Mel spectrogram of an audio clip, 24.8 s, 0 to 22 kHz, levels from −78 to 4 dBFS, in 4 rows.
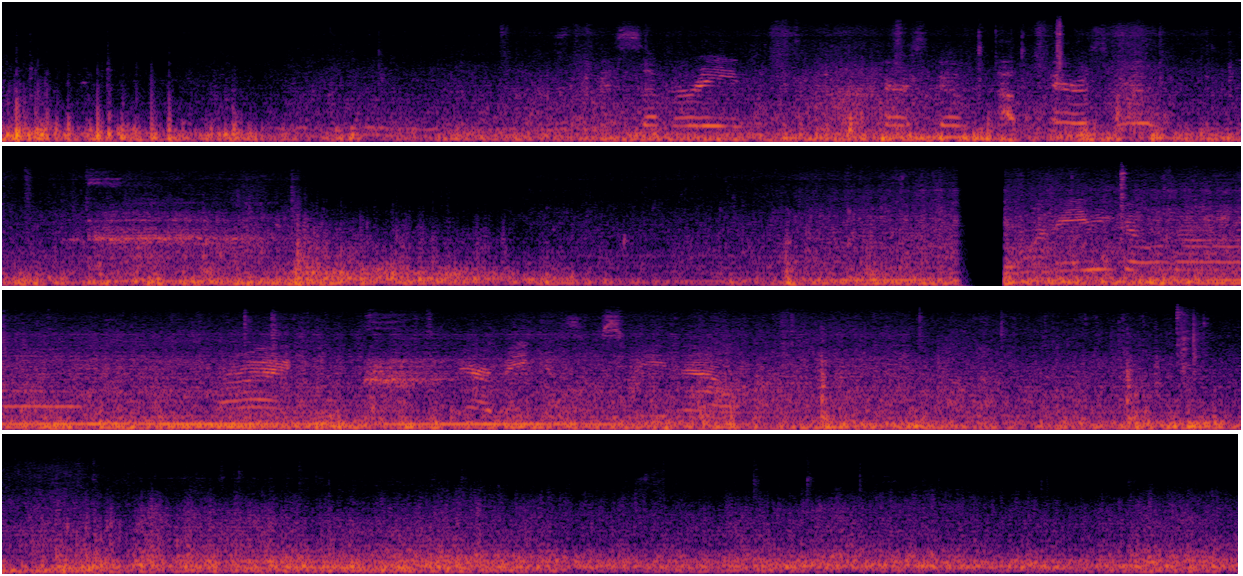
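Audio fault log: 10.96–11.21 s, long network dropout: the sound turns into a fading buzzy continuation of what came just before, drops to 130 ms of near-silence, then resumes with 240 ms of material gone. This likely reflects a stall in packet delivery that the receiver papered over.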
